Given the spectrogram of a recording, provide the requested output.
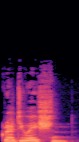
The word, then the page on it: graduation: British English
